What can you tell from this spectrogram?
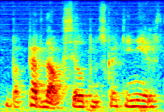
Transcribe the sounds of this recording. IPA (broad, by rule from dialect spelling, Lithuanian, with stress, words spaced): ˈbɐ ˈpʲɛr ˌdɐʊk ˈsʲeːlˠpnoːs kɐtʲɪˈnʲiɛlʲɪs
